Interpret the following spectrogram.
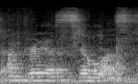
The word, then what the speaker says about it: Andreas Tziolas: I'm going to ask you if your name is pronounced Andreas Tziolas.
